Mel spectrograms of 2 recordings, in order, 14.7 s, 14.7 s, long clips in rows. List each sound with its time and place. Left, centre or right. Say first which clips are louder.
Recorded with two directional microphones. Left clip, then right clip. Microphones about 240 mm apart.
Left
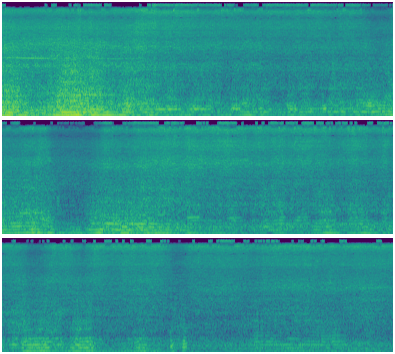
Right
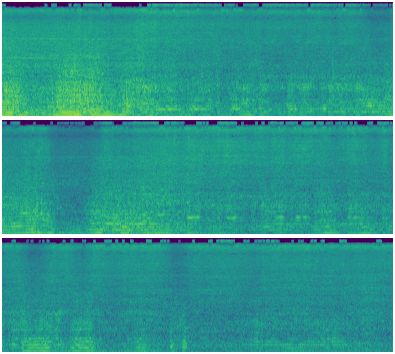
0.0 s vehicle: right 2 dB; centre
1.9 s vehicle: right 2 dB; right
6.1 s vehicle: right 2 dB; centre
